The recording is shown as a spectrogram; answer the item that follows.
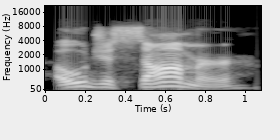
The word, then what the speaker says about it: Odrisamer: And Odrisamer, right? Did I say that right? Mm-hmm.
